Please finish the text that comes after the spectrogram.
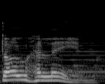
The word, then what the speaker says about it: Dohalim: It's pronounced Dohalim.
